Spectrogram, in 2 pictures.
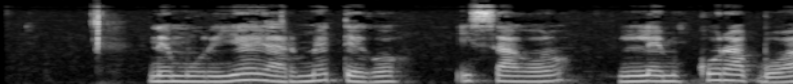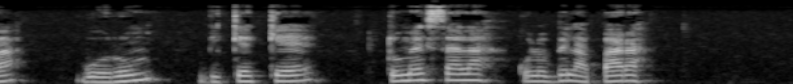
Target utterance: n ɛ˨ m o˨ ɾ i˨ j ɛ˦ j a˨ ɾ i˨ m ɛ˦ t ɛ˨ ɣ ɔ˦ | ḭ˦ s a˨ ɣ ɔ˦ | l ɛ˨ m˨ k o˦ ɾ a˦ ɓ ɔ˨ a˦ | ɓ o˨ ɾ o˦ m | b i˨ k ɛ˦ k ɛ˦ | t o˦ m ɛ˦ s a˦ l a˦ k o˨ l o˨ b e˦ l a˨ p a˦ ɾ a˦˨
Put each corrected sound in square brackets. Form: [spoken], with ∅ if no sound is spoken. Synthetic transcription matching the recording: n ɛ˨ m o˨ ɾ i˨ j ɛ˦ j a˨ ɾ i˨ m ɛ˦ t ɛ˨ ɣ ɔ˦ | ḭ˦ s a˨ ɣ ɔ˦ | l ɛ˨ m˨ k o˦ ɾ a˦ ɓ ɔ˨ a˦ | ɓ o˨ ɾ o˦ m | b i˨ k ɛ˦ k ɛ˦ | t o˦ m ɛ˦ s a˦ l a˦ k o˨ l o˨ b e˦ l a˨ p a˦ ɾ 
